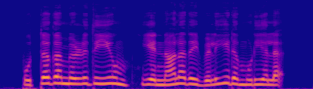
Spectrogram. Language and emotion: Tamil, sad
